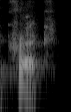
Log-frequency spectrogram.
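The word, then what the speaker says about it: craic: Actually, I think they say crack. That's the term they use here. But it's not spelled crack. It's spelled C-R-A-I-C, I think.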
